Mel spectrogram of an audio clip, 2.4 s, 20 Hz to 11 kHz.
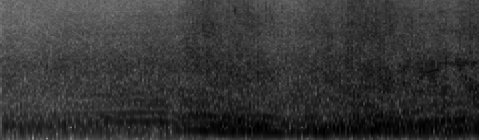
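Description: Super short track race cars roar through a corner in 2014 series racing, several engines droning and rising together up close in a dense, continuous, rasping growl that swells as the pack passes.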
